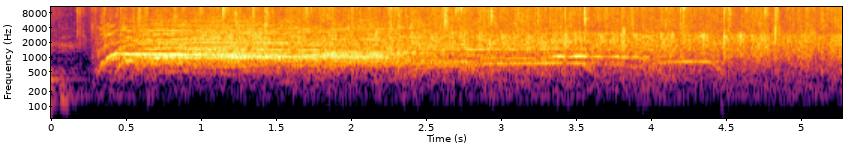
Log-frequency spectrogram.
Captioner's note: audience cheers and claps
